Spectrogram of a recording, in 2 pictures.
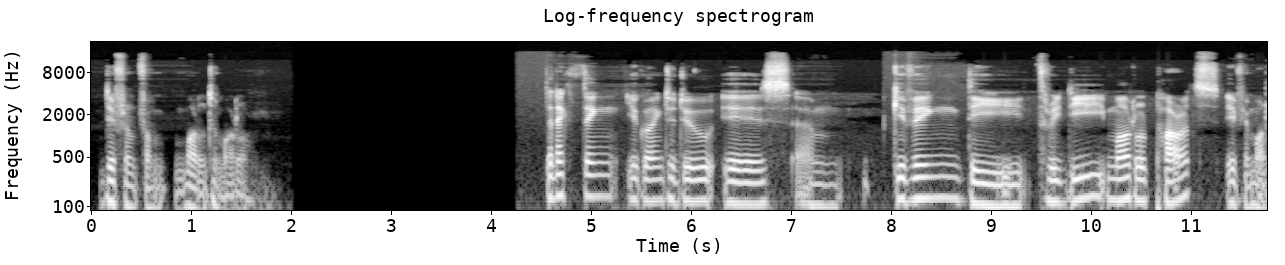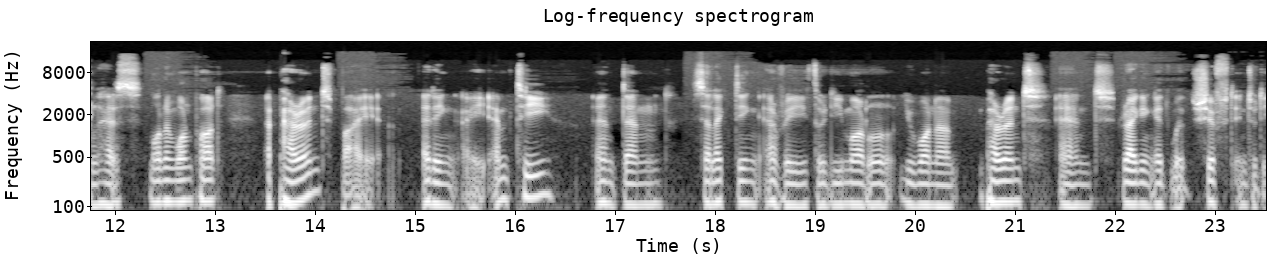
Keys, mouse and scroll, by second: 0.0 middle click, 3.4 click, 4.1 click, 4.8 F3, 9.6 middle click, 10.0 ctrl+z, 10.0 click, 11.5 click, 13.1 click, 13.5 ctrl+click, 13.9 click, 14.2 ctrl+click, 14.9 click, 16.8 click, 17.3 click, 17.4 click, 21.2 middle click, 22.6 middle click, 23.2 r.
